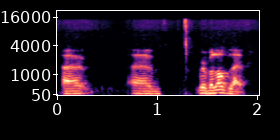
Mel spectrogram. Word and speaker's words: Rybolovlev: I mean, they had Rybolovlev. Have I said his name right? – Yes.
